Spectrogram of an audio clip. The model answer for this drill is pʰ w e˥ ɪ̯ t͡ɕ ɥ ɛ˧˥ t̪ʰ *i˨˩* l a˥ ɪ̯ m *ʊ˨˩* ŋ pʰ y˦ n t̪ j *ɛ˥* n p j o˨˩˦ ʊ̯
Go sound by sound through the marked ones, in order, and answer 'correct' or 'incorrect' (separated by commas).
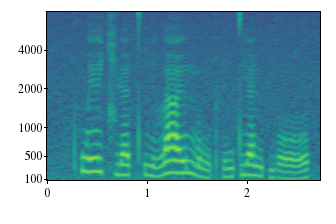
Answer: correct, correct, incorrect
